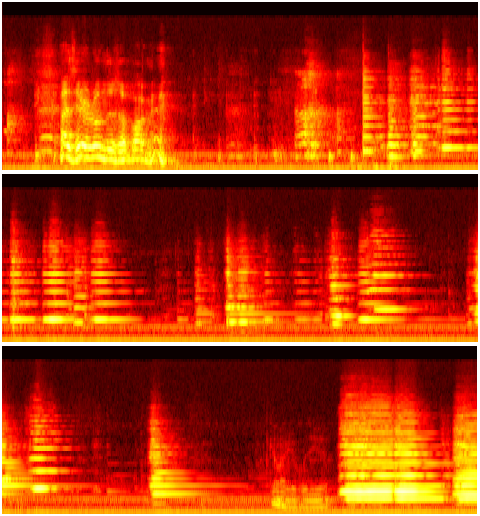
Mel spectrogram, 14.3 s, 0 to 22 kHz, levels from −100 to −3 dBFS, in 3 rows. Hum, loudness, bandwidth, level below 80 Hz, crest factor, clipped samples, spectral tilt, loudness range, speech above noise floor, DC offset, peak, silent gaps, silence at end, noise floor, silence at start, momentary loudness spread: none; -23 LUFS; 8.4 kHz; -46 dBFS; 18 dB; under 0.1%; -5.5 dB/octave; 11 LU; 24 dB; under 0.1%; -6 dBFS; none; 0 s; -46 dBFS; 0 s; 25 LU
